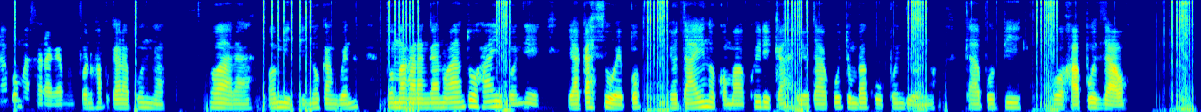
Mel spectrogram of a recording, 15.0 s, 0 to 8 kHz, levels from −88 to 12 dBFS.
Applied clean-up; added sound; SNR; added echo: classical method spectral subtraction.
